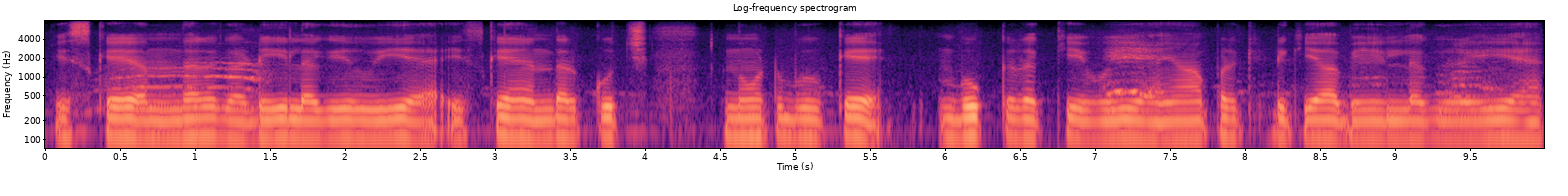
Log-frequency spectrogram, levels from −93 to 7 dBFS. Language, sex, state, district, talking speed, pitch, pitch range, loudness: Hindi, male, Uttar Pradesh, Saharanpur, 130 wpm, 105 Hz, 100-110 Hz, -19 LUFS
